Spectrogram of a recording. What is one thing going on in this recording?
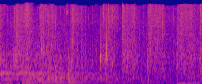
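Dry bushes rustle as something pushes through them.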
